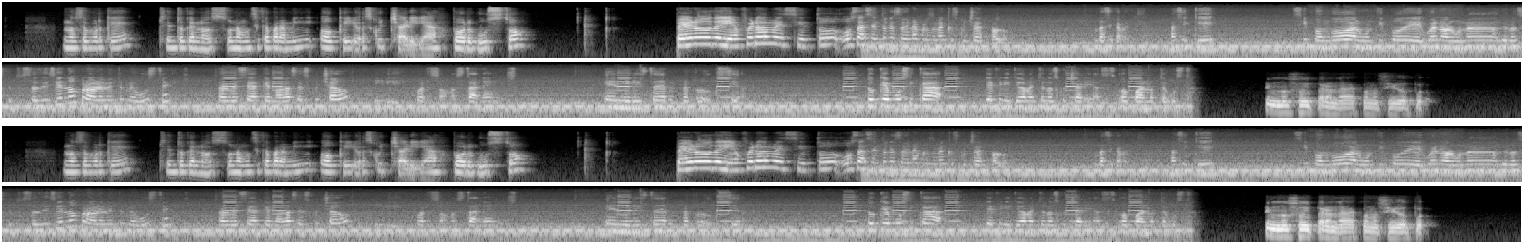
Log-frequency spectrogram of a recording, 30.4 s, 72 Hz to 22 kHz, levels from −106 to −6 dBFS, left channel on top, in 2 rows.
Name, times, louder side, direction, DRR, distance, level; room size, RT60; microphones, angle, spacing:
voice 1, 0.6-1.3 1.6-5.2 6.7-10.1 10.9-11.3 11.7-12.2 12.9-16.9 17.4-20.2 21.2-22.7 23.8-24.6 25.0-27.0, left 4 dB, 65° left, 0.6 m, -23 dB
sound 1, 8.6-27.1, left 2 dB, 15° left, 0.4 m, -29 dB
voice 2, 27.8-29.4, right 5 dB, 70° right, 0.5 m, -21 dB
13.0 x 5.1 x 2.9 m
head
